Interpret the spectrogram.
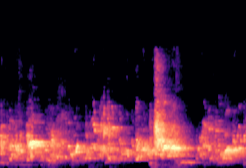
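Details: Budgerigars singing together in an aviary: overlapping warbles and scratchy chirps, with one louder sharp squawk in the middle and a faint low thump.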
